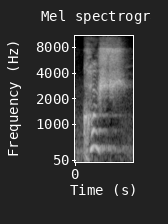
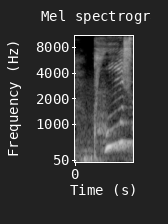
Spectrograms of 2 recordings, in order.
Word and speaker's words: खुश: खा में छोटा हो की मात्रा खू और श, खुश। खूस नहीं होता है, खा में अगर बड़ा हो की मात्रा का हो जाएगा वो खू, खूस नहीं होता है, खुश, खू, खुश।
